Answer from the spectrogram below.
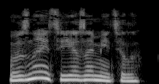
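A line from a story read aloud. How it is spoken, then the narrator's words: Sarcastic reply. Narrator (Russian): язвительно ответила принцу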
